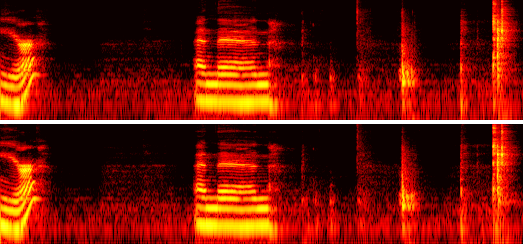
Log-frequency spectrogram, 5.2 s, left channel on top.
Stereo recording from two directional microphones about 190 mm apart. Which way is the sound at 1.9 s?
5° right (ahead or behind).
